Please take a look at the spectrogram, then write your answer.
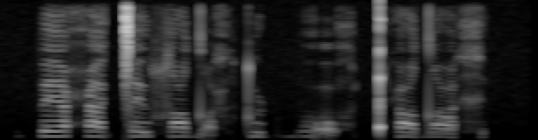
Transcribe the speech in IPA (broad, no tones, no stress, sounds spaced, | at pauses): p ɛ ħ a ǀ ɛ sʷ a dˤ a̰ x tʷ ə ʈ bʱ ɔ̰ x ǃʰ ʏ dˤ ɛ x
